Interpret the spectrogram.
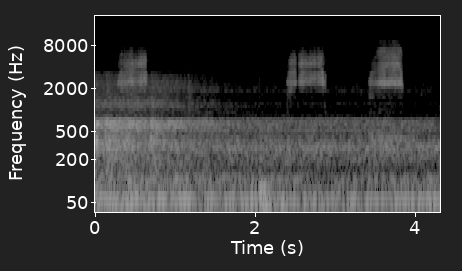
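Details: Hungry wild barn owl nestlings at a nest box with a camera, fed a rat and a rabbit, give three rasping hissed screeches of under half a second each against a steady low drone.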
